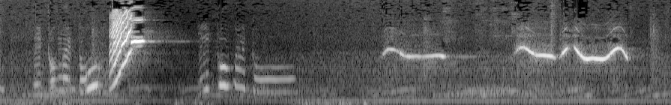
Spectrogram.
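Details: A ringneck parrot in Bahria Town, Lahore, Pakistan, gives one harsh rising squawk, a few low speech-like notes, then clear wavering whistles that rise and dip repeatedly, over a steady electrical hum.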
